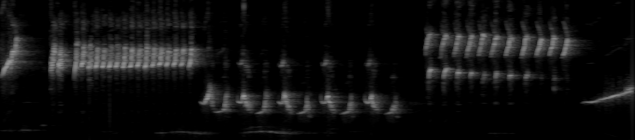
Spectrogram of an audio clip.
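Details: Hill blue flycatcher master song for training captive songbirds. A rapid high trill of many quick notes is followed by a lower chattering run, then another fast high trill and a rising whistle.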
